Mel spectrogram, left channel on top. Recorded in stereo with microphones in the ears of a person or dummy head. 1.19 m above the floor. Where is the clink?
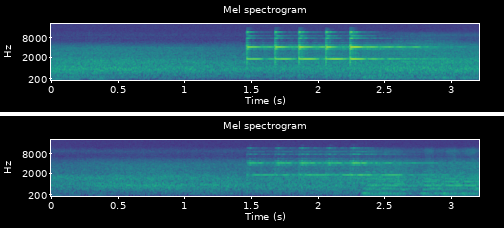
75° left (ahead or behind), 0.8 m.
